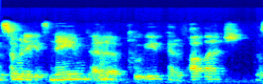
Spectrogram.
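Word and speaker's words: ḵu.éex': Pu'ik. Pu'ik. Yep. And it's an underline K, letter U, period, E, X, apostrophe.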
